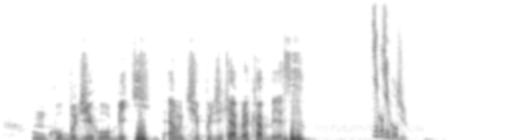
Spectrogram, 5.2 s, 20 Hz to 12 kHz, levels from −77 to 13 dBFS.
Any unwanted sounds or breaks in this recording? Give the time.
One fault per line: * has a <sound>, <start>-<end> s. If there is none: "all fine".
* has a chirp, 3.7-4.1 s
